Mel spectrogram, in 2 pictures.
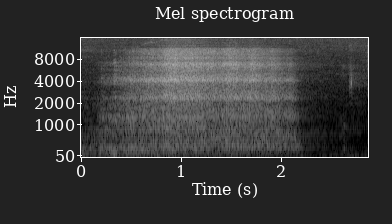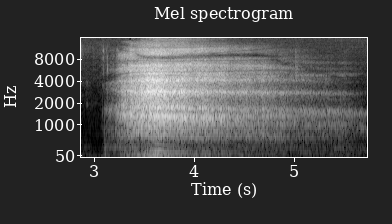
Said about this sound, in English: And let's do another three full breaths, just the way we are moving the body, breathing, being right here.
